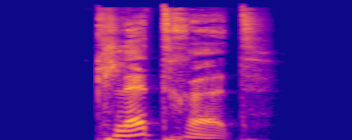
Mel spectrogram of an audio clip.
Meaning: second-person plural subjunctive I of klettern
- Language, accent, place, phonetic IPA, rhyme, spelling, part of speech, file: German, Germany, Berlin, [ˈklɛtʁət], -ɛtʁət, klettret, verb, De-klettret.ogg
